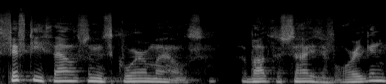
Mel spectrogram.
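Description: A man with a medium-pitched, somewhat breathy voice talks with lively intonation. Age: 80s+. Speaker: retired pediatrician, storyteller. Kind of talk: live storytelling. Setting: stage with audience in a church.

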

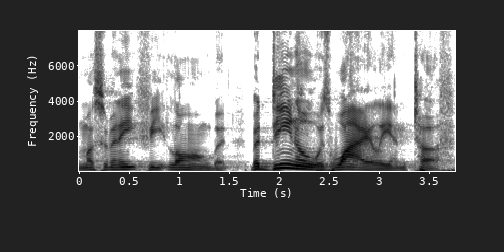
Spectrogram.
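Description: A man with an unremarkable speaking voice, medium pitch, lively intonation and a moderate pace, on a very clean recording with a silent background. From Cincinnati, Ohio. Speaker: storyteller. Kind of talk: live storytelling. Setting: stage with audience in a church.

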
